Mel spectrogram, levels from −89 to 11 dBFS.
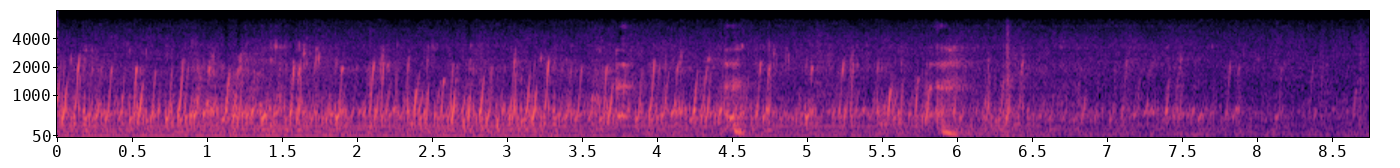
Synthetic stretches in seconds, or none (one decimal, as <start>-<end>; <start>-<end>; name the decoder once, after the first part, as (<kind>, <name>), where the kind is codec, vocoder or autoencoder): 0.9-1.6 (codec, DAC); 5.5-7.6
